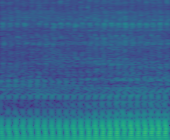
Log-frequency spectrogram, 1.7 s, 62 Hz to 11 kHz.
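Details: Freshly rebuilt, nearly 40-year-old Yamaha YFM80 Badger single-cylinder quad on first heat cycle, idle turned up: crisp regular thump, steady, no rattles, slight smoke from muffler paint burning off; valves much quieter – normal idle.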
